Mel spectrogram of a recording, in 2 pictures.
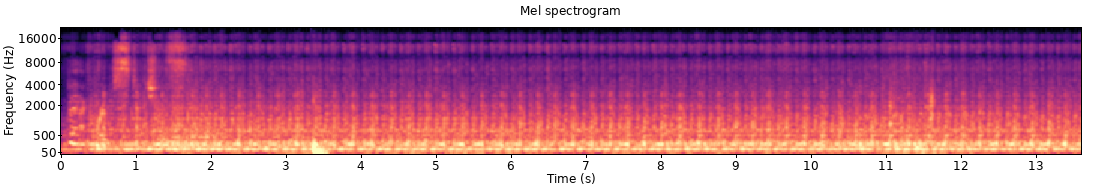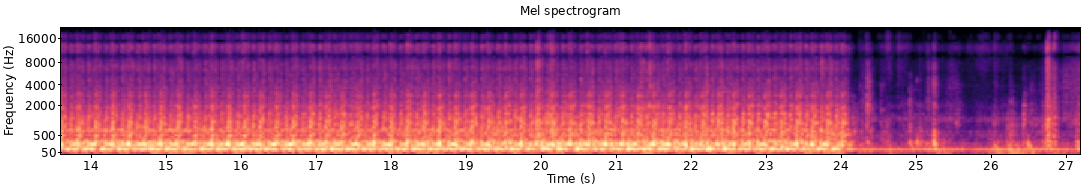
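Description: A domestic sewing machine stitches steadily in a continuous mechanical whir for most of the clip, including a few backward stitches, with a person talking over it before the motor stops near the end.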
